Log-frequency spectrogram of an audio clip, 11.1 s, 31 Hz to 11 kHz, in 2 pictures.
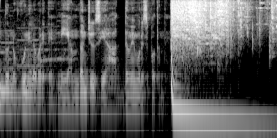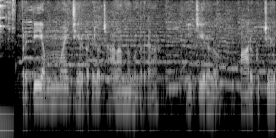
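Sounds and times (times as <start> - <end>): glass shattering crash: 3.4 - 5.9.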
